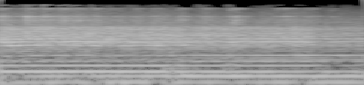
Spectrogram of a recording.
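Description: Shoegaze rock band playing live: noisy electric guitars holding steady layered chords at an even, loud level.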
